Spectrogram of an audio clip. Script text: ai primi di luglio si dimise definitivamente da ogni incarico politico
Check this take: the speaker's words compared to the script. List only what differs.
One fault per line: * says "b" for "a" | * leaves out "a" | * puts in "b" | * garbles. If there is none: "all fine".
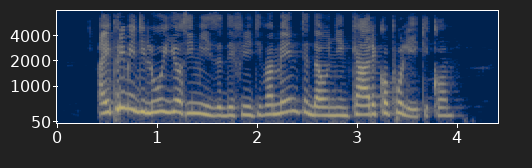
* leaves out "si"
